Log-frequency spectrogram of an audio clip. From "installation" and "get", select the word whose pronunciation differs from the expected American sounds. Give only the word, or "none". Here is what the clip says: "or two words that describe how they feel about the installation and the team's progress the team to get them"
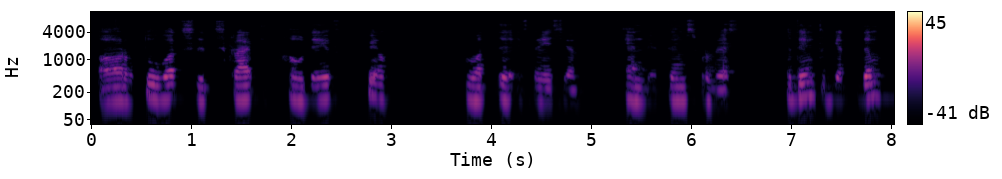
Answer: installation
